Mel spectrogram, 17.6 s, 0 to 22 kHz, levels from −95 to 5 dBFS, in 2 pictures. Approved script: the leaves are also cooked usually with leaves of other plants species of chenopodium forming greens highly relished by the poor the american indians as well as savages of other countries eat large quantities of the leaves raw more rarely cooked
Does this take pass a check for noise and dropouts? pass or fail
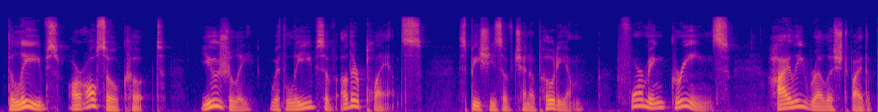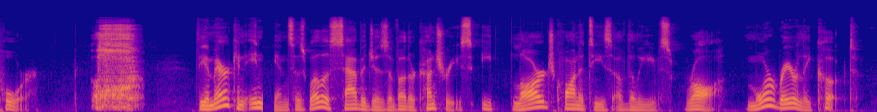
fail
